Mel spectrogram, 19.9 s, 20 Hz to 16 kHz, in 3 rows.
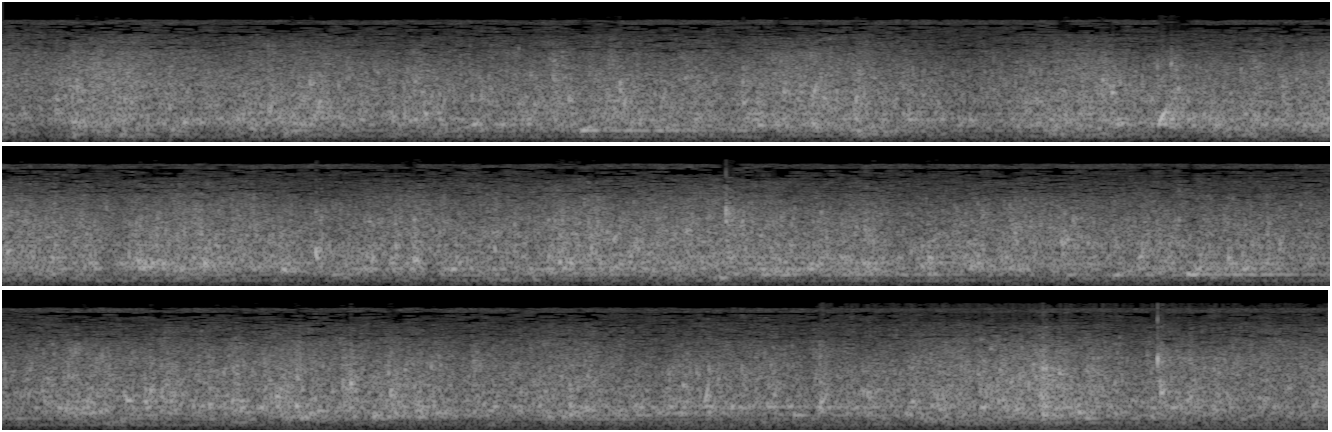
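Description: Steady rushing and splashing of very cold water flowing underfoot in the underground channel of a qanat, where people walk in single file through cool 20 °C air; continuous, with no voices.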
